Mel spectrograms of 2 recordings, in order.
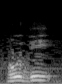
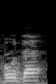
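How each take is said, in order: First: The vowel after d is a full i sound. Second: The vowel after d is an open a sound. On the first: "لا نقول هدي كسرة" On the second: "ولا نقول هدى فتحة"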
